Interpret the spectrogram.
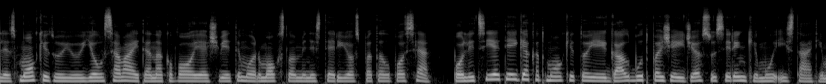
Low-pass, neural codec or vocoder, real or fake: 19.8 kHz; none; real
